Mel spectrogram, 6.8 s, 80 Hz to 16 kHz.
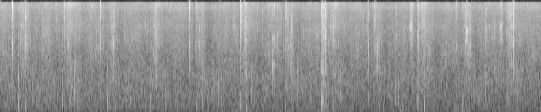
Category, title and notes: Sound effects > Human sounds and actions
Walking on wet asphalt. This sound was recorded by me using a Zoom H1 portable voice recorder. Tempo 141 bpm.
asphalt, foot, footsteps, steps, Walking, wet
